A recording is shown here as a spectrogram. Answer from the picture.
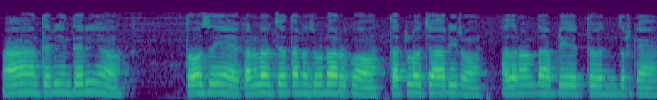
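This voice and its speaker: A woman puts on a whiny character voice at an extremely high pitch. She delivers it at a moderate pace with monotone, flat intonation. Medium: cartoon. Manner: drawn-out, whining speech.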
